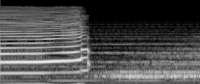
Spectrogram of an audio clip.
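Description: A high cartoon-style voice holding one long shout of "yeah!" that cuts off about a second in, followed by softer music-like tones.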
